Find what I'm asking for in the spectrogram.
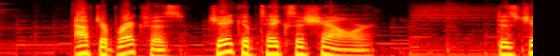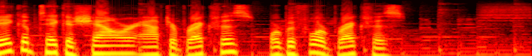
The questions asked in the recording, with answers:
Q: Does Jacob take a shower after breakfast or before breakfast?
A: After breakfast. He takes a shower after breakfast.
